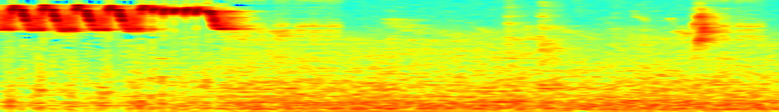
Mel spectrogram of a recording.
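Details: Argentine goldfinch in a song style called "El Meryl" with knocks and whistles: a fast run of high, evenly repeated trilled notes for about a second, then quiet with a faint later chirp.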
